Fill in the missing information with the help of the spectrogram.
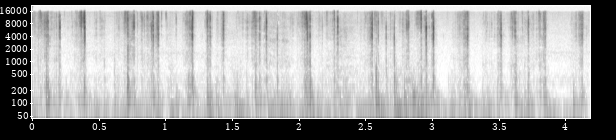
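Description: Sticky fingertips tap rapidly on a thin white closed-cell polyethylene foam sheet lying flat in front of the microphones. The result is a quick, dense patter of soft, low, thumpy taps, each with a brief sticky click that flashes bright. Every tap dies away almost at once.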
